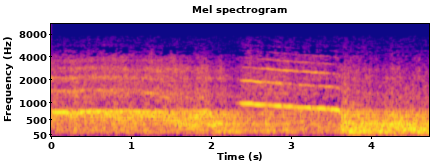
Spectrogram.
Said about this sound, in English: Wow, look up there. Planes diving out of that cloud bank. What the... Jets. Jet dive bombers. Get down, tank.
